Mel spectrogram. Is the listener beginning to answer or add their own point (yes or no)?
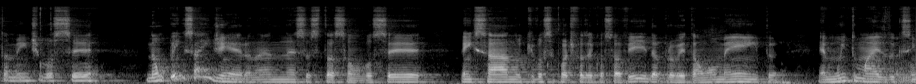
yes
